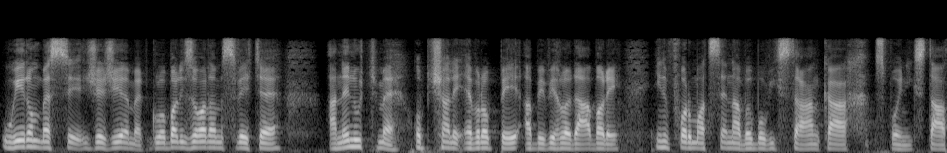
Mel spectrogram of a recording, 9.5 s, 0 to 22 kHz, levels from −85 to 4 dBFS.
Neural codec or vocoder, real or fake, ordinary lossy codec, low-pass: codec, 16 kHz, 0.9 kbps, LongCat-Audio-Codec; fake; none; none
